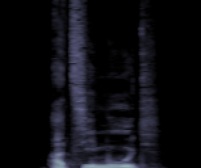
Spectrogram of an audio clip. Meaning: azimuth
- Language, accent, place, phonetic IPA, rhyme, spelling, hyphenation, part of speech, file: German, Germany, Berlin, [a.t͡si.ˈmuːt], -uːt, Azimut, Azi‧mut, noun, De-Azimut.ogg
